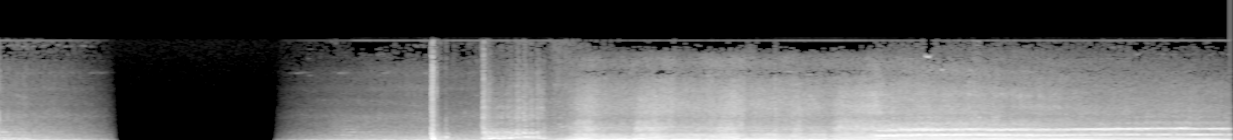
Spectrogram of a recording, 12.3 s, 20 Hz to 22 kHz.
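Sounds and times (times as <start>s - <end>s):
car door slamming: 4.3s - 4.9s
car engine starting and revving hard with rising whining pitch: 5.0s - 12.3s.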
